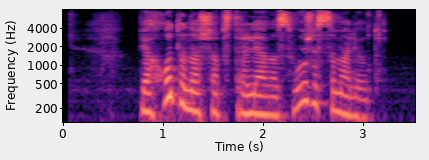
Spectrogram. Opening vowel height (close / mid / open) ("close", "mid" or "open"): open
